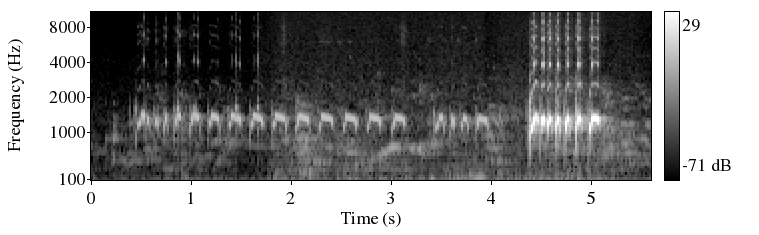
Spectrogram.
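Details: Zebra dove of the widespread 14-tail-feather kind, common in forest and group keeping, used for luring and as a tutor. It gives a soft series of regularly spaced, hooked mid-pitched notes with brief gaps, ending in a sudden loud, rapid, rich-toned flurry.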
